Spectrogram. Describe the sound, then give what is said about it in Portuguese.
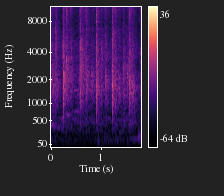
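An audience claps for Jesus after a prayer, in a steady, even rhythm, about six sharp beats in under two seconds, with a faint murmur of voices underneath. “Dê mais uma linda salva de palmas a Jesus.”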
